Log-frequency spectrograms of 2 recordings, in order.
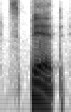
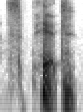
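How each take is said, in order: First: The P is unaspirated, sounding close to B. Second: The P is aspirated, with a puff of air. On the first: The speaker calls it right. "It's more spit" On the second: The speaker calls it wrong. "and not spit"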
